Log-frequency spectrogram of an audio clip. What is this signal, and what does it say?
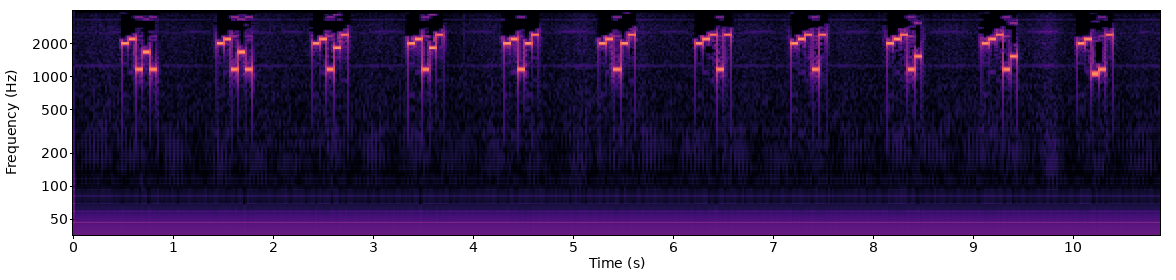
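Five-tone selective call (ZVEI), heard as quick runs of five tones, tones of about 70 ms. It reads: 89262 89262 89270 89270 89280 89280 89020 89020 89025 89025 89120
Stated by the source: ZVEI five-tone selective call received on an SDR.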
